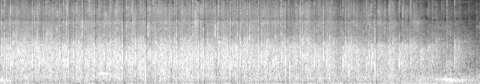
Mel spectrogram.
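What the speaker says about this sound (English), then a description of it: "Let's all give our veterans a round of applause." A room full of people at a public forum applauding veterans, dense steady clapping that holds loud for several seconds before tapering slightly at the end.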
